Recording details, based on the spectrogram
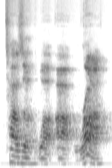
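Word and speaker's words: צואר: neck in Hebrew, is Taza Wa'ar. All right, so it will not be Taza Wa'ara, it's Taza Wa'ar. All right, you're making the R sound when you're using this right here.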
